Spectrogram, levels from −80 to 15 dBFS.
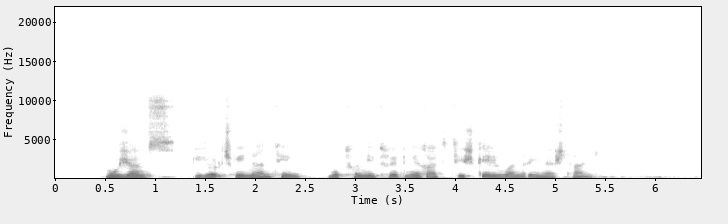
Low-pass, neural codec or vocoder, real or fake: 10.8 kHz; codec, 32 kHz, 1.9 kbps, SNAC; fake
